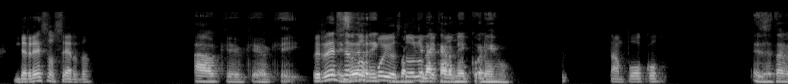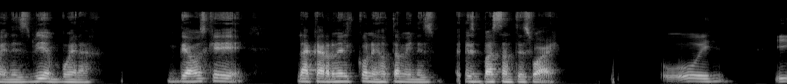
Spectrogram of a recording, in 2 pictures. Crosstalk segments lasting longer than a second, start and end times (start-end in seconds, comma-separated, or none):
3.4-4.7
